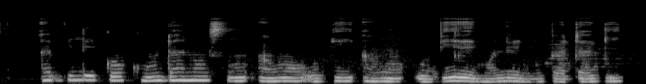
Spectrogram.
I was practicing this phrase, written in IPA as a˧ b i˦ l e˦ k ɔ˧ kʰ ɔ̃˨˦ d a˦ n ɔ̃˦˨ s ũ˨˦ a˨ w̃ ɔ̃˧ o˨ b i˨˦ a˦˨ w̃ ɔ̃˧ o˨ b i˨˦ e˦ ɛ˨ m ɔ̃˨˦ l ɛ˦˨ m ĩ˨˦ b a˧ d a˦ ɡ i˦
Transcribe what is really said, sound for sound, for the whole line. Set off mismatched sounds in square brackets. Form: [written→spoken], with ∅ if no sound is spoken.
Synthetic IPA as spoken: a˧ b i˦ l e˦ k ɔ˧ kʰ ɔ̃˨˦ d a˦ n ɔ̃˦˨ s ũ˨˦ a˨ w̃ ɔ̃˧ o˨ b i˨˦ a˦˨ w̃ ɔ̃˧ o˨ b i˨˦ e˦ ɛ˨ m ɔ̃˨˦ l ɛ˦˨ [m→n] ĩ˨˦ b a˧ d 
